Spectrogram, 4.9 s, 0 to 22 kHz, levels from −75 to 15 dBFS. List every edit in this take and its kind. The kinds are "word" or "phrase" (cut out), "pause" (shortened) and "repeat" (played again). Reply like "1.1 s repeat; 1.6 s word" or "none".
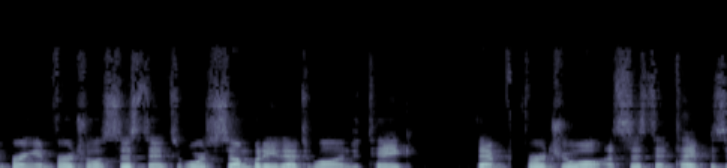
none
